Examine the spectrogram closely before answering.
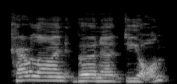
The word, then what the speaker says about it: Caroline Bernier-Dionne: To celebrate episode 135 of the Puppet Podcast, Caroline Bernier-Dionne, that's how you pronounce it, and Lee Thompson have come together to offer this competition to our amazing viewers.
